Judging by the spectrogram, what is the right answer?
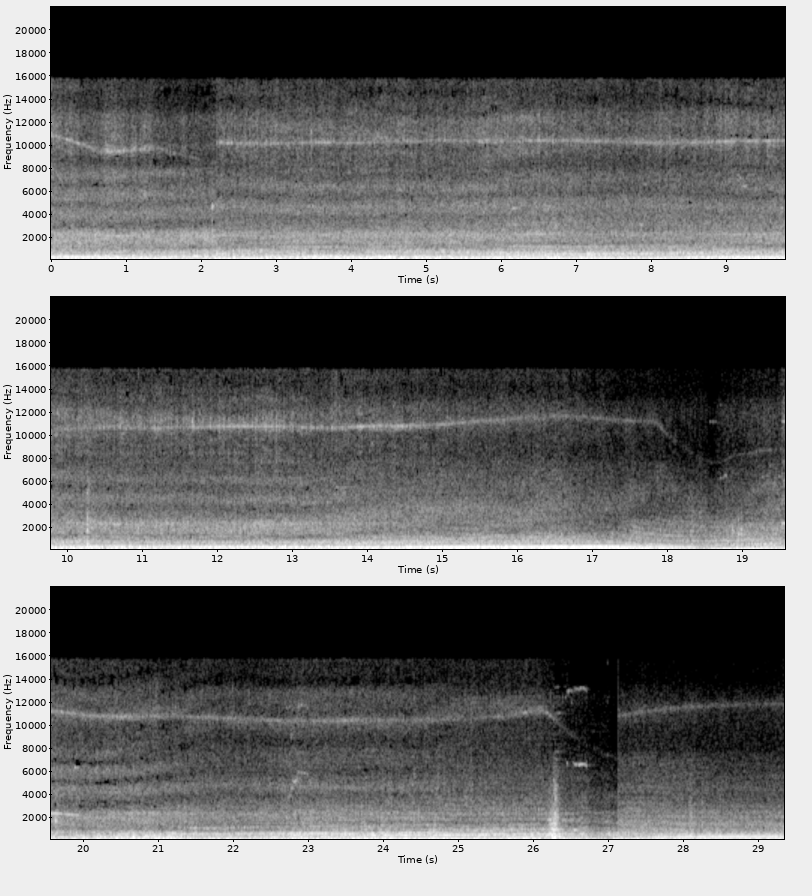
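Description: Bulldozer diesel engine running steadily under work, its pitch creeping slowly upward and then dropping away about two-thirds of the way through before picking up again. A single sharp click comes near the end.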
